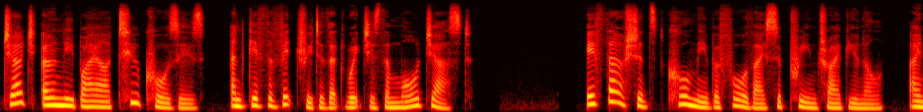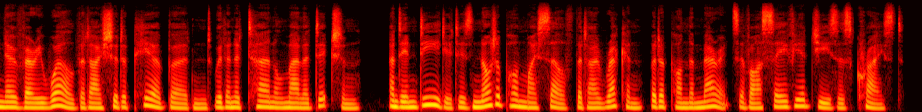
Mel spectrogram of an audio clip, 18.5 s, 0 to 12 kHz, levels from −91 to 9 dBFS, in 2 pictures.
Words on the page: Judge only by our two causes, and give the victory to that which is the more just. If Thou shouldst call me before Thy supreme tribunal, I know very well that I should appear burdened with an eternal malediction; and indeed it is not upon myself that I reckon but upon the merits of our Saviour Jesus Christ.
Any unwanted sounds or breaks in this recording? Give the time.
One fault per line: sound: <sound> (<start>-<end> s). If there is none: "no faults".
no faults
